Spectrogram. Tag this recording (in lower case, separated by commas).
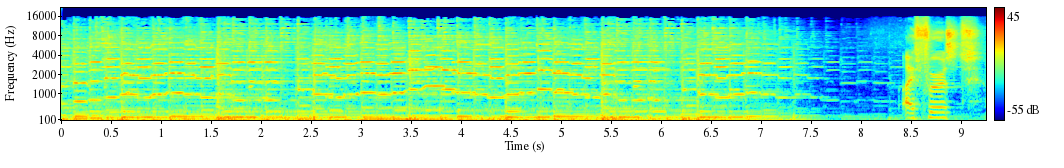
music, percussion, speech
